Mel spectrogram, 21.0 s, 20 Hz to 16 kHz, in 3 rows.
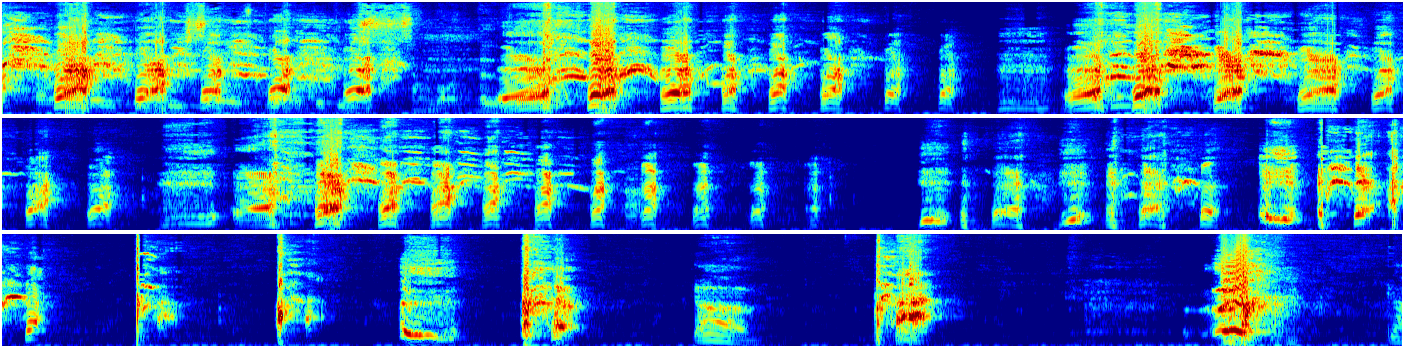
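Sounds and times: person coughing and gasping: 0:00.0 - 0:03.4, 0:11.6 - 0:17.0, 0:18.4 - 0:18.8, 0:20.0 - 0:20.6
person laughing: 0:00.0 - 0:04.5.

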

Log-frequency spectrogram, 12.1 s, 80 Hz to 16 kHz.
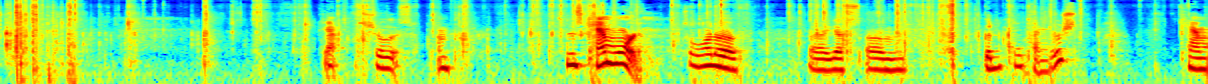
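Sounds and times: plastic wrapper crackling: 0:00.0 - 0:12.0.

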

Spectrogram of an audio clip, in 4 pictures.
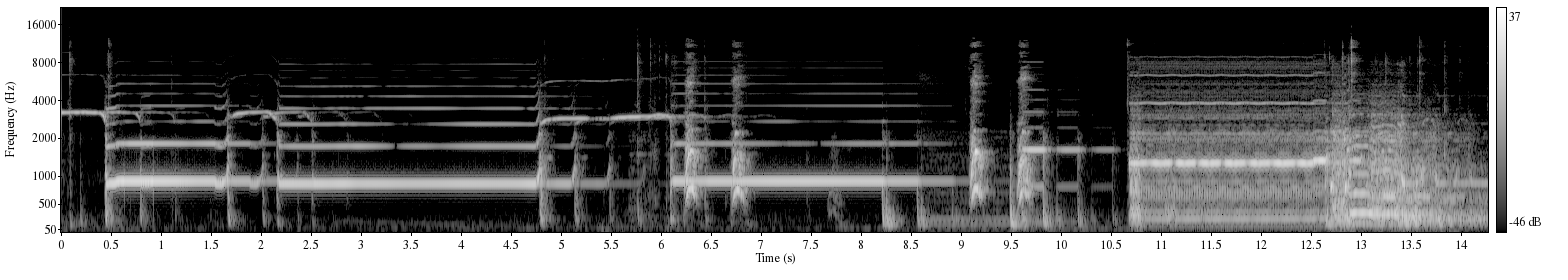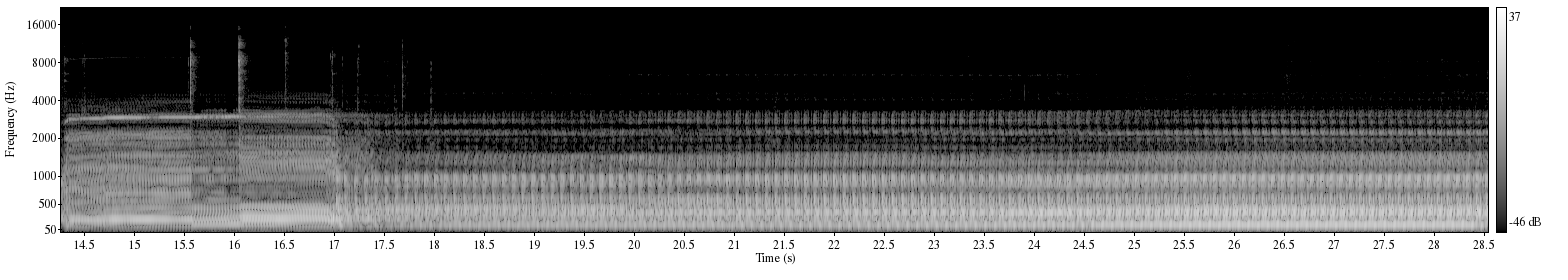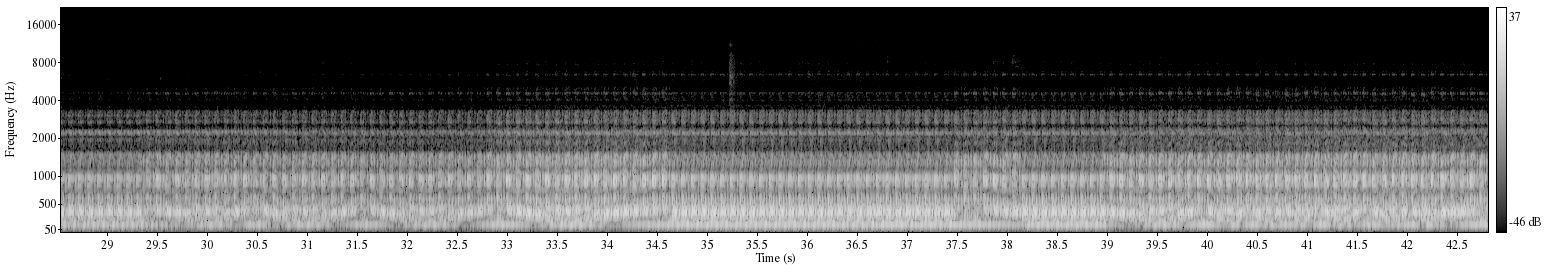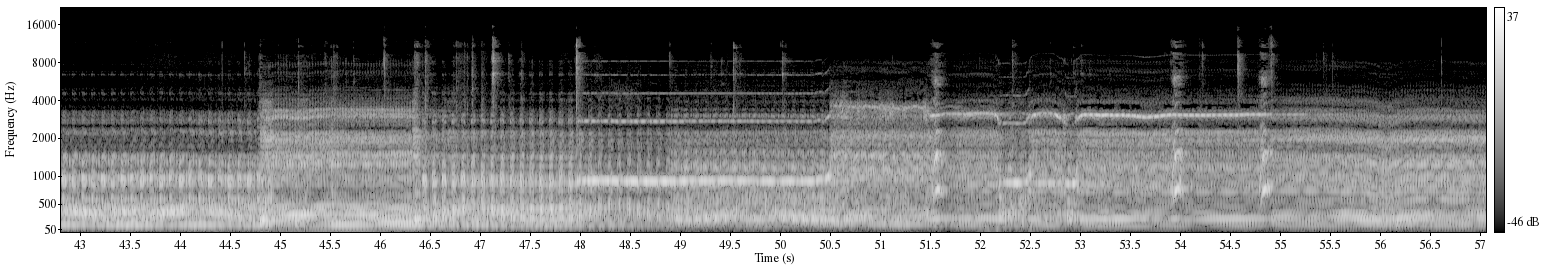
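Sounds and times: electronic keyboard drone: 0:00.0 - 0:57.0
glitchy clicks: 0:04.6 - 0:57.0.

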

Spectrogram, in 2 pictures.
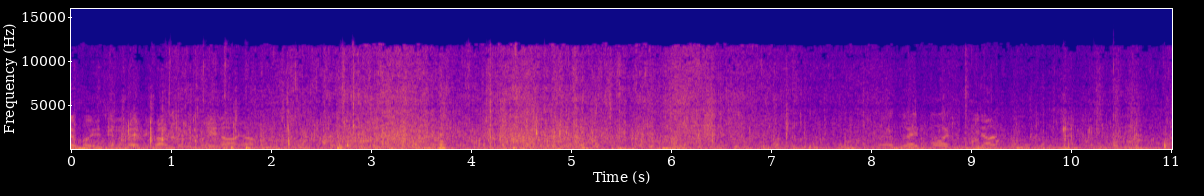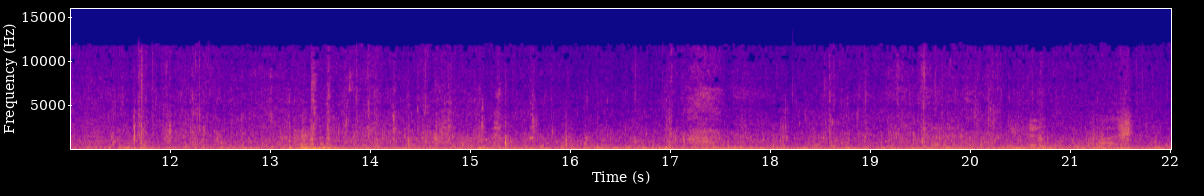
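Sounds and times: boat engine hum: 0:00.0 - 0:22.0
water splashing on hull: 0:00.0 - 0:22.0.

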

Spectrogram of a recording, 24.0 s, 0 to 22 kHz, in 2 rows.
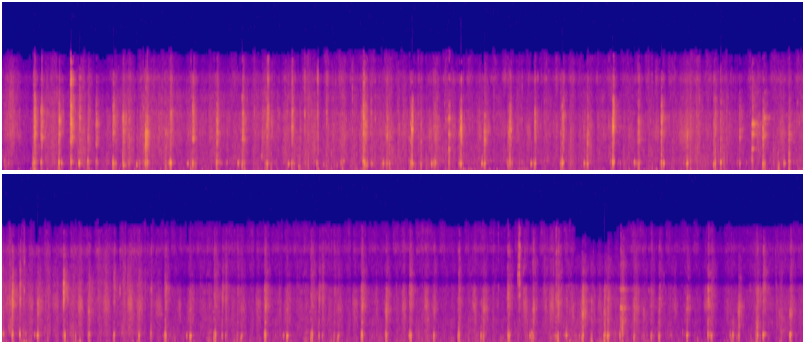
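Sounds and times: horse hooves on gravel: 0:00.0 - 0:15.3.

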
